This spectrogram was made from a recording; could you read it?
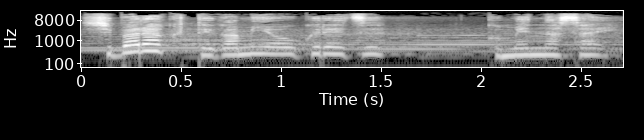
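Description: A woman playing a polite, gentle young female pen pal reading her letters in a radio drama. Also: high voice, fairly quick, lightly acted. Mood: apologetic. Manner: polite, demure. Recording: clear music bed under the voice.

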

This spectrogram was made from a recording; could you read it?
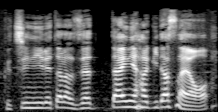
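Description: A man's voice: high voice, brisk, a bit bright. A man playing a firm, bossy young man who urges his friends on in a comedy radio drama. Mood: stern. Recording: background music under the voice.

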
